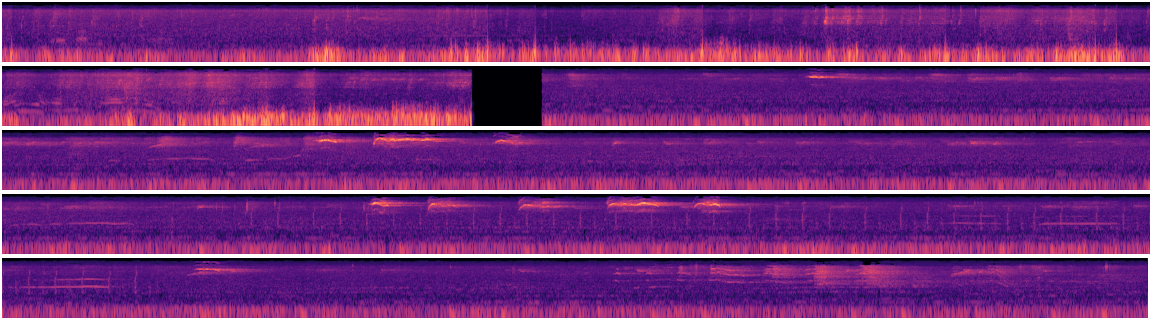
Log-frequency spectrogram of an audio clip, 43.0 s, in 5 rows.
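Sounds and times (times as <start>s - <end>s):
low rumble: 0.0s - 43.0s
small birds chirping: 13.9s - 43.0s.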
